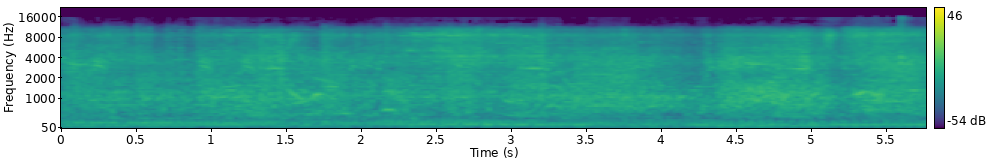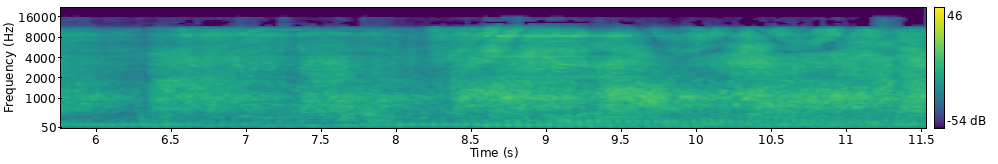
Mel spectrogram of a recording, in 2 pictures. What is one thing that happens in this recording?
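Sound effects from a mobile strategy game's battle clash and crackle.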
